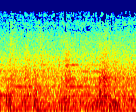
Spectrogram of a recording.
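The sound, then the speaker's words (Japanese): A tram rumbles steadily on its rails as it slows toward the Burgring stop beside the imperial palace in light snowfall. Rhythmic wheel clacks sound a few times over a low, even roll with faint hiss. “小雪の舞う王宮を右に従え、やがてブルクリンク駅に向けゆっくりと徐行を始めた。”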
